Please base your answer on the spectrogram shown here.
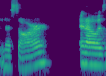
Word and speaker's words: Nassar: Larry Nasser pronounces it Nasser, right? Yeah. So then I was like, I think it's Nasser. I'm like pretty sure it's Nasser. Yeah. And then he's like, I don't know, I pronounce it Nassar.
